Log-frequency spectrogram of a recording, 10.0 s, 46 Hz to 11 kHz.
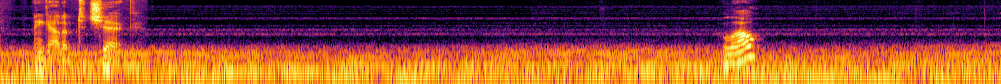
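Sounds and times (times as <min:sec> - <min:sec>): dark ambient drone music: 0:00.0 - 0:10.0.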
